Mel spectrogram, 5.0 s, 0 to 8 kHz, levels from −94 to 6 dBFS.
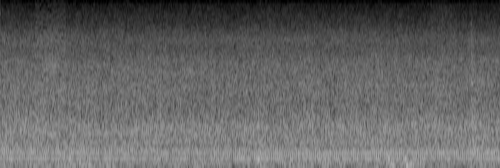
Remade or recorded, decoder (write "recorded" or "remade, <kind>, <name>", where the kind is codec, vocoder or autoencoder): recorded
